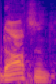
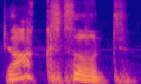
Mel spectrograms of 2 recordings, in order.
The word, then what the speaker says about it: Dachshund: No, them Dachshunds. I'm talking about the little dog, little short dog, long short dog. Oh, Dachshund.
